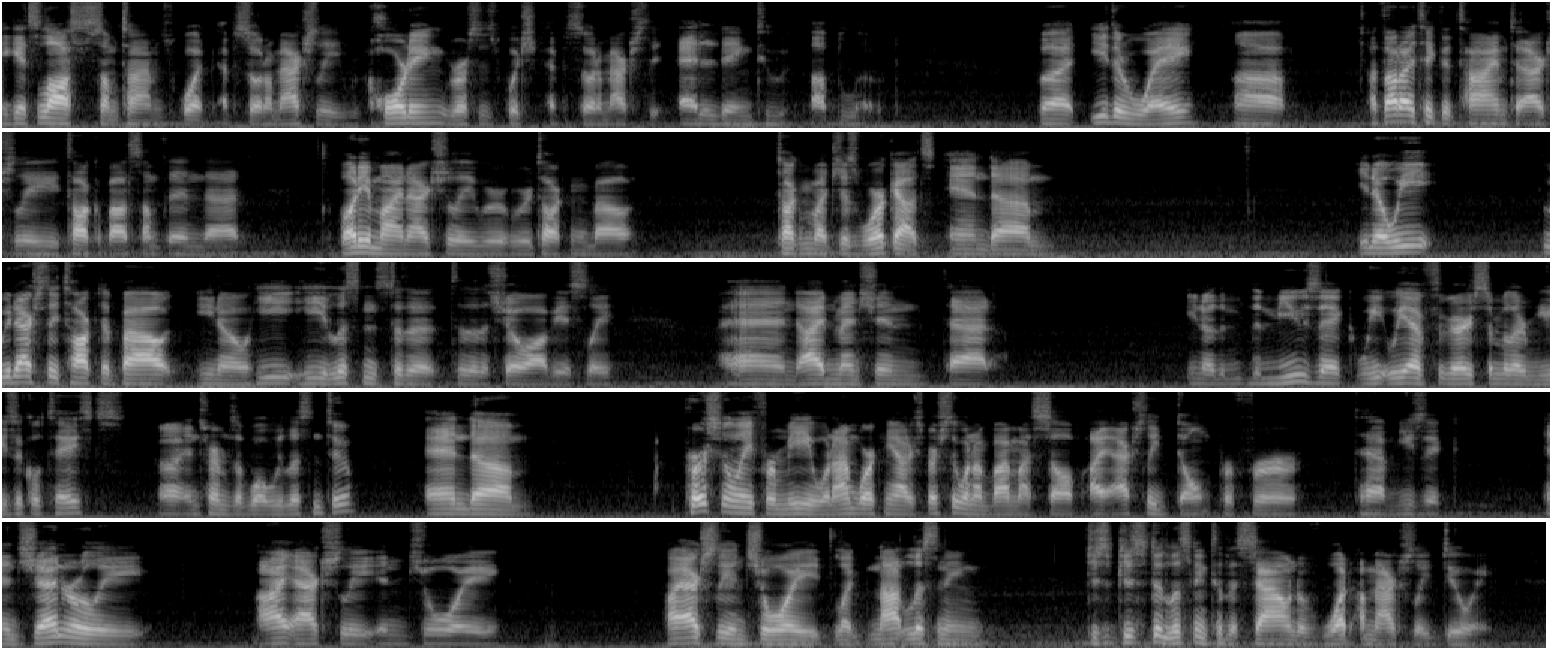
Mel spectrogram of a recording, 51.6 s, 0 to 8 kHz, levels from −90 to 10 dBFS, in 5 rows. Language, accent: English, American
